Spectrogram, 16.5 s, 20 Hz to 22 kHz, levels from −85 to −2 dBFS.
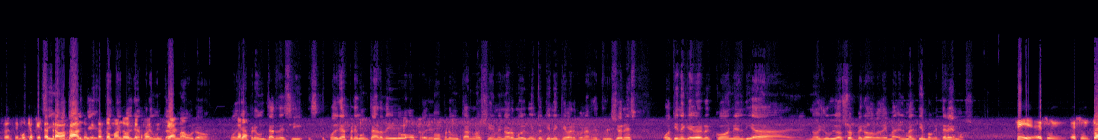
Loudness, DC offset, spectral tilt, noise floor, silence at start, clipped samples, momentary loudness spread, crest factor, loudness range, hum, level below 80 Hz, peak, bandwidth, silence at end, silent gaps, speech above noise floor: -22 LUFS; under 0.1%; -5.5 dB/octave; -45 dBFS; 0 s; under 0.1%; 13 LU; 16 dB; 7 LU; none; -56 dBFS; -6 dBFS; 15.5 kHz; 0 s; none; 24 dB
